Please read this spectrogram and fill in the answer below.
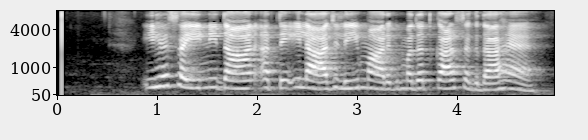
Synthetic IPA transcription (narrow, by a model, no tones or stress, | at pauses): ɪɦsəiːnɪd̪aːnət̪eːɪlaːd͡ʒləiːmaːɾɡməd̪əd̪kəɾsəkd̪aːɦɛː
